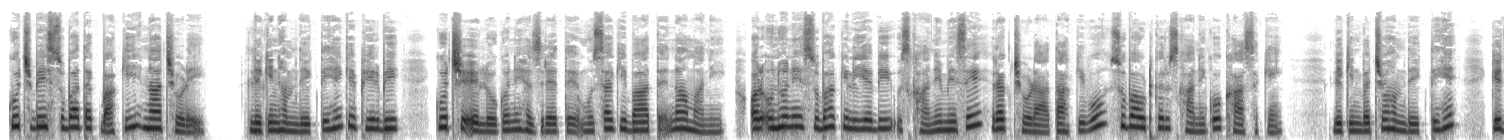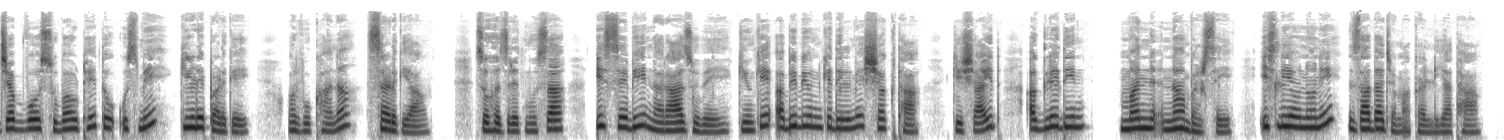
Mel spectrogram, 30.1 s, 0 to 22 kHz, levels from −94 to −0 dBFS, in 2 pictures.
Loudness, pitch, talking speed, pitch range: -21 LUFS, 230 Hz, 200 wpm, 185-265 Hz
